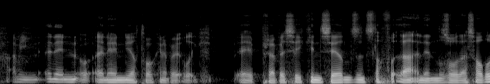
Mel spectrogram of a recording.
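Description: With a Scottish accent, a man talks very fast at a fairly low pitch, his tone dark and mellow, in a dry, close sound with no echo. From Scotland, North Lanarkshire. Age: 20s. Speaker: tech podcast co-host, university student. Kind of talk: casual chat.

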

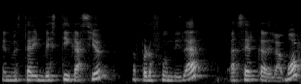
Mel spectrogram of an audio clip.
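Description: A woman's somewhat breathy voice, fairly high in pitch. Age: 30s. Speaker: podcast co-host. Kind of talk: casual chat.

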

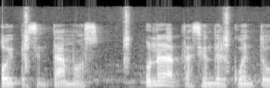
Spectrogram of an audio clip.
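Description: A man's fairly low voice at a moderate pace, an ordinary speaking voice. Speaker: announcer. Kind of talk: scripted promo announcement with warning. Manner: formal, clear, ominous.

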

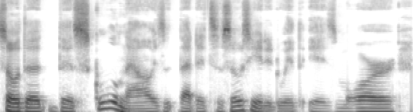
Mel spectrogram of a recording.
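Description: With a Montreal accent, a man talks at a moderate pace in a fairly low pitch. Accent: Montreal English (Canadian). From Montreal, Canada. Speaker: tattoo artist. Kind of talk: casual chat.

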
